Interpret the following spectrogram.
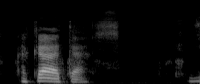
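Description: A man's voice speaks briefly, and a pen scratches on paper as a formula is written out. A short high scratch comes about a second in.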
